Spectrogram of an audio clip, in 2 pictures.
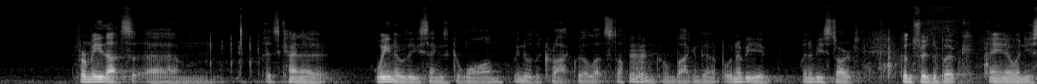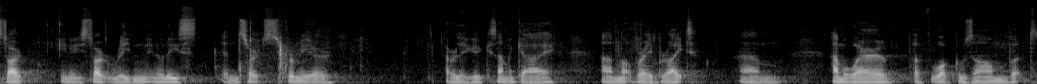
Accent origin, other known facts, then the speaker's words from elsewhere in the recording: Northern Ireland, United Kingdom; being Northern Irish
